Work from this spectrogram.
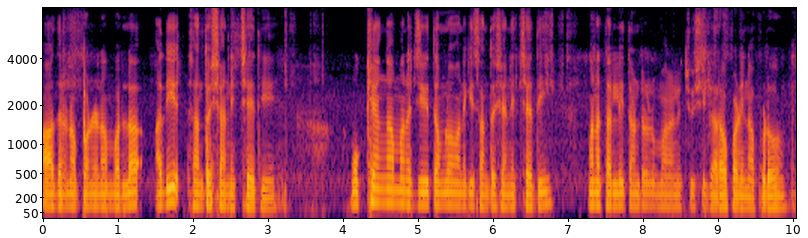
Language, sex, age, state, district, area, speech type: Telugu, male, 18-30, Telangana, Ranga Reddy, urban, spontaneous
